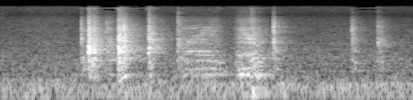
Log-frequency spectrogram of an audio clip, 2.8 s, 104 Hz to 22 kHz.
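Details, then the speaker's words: 2013 Ford Focus with the engine off after the door is opened: sharp clicks then a short whir from the right side of the engine, repeating about every 8 seconds, around 25 times; the dealer called it normal, later fixed under TSB 13-4-18. "definitely somewhere kind of on the right side of the engine there's been times where it's just done once and stops and I can kind of believe that may be something realistic but to do it 25 times every time you open the door I really don't believe that's"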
